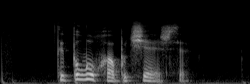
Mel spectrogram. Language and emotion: Russian, angry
